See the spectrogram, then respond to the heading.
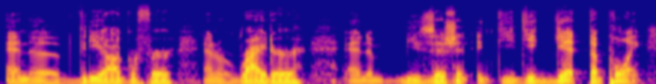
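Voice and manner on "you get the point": usual speaking voice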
